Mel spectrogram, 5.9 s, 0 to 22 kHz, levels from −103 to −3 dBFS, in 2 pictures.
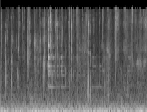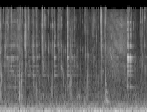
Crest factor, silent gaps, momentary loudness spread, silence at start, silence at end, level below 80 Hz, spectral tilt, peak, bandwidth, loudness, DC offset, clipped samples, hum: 36 dB; none; 12 LU; 0 s; 0 s; -40 dBFS; -1.5 dB/octave; 0 dBFS; 17 kHz; -36 LUFS; under 0.1%; under 0.1%; none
